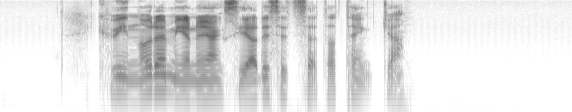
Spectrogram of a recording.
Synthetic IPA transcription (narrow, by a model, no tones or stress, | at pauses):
kʰvɪnːʊɾæɾmeːɳʏaŋseːɾad̪əɪsɪt̪sɛ̰t̪ʰːat̪ʰːɛŋka̰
